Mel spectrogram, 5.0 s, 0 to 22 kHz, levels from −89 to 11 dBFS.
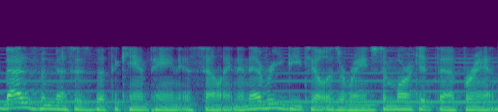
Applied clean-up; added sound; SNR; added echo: none; Wind instrument, woodwind instrument; 14 dB; reverberation time 1.8 s.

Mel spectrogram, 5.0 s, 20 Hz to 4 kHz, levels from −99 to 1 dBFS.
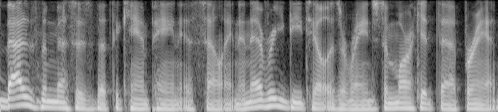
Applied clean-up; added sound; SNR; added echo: none; none; none; none.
